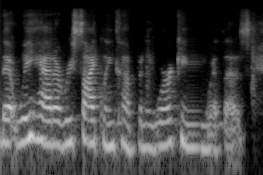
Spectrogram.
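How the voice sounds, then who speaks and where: A woman with a Tennessee accent at a fairly quick pace, on a very clean recording with a silent background. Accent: Southern US (Tennessee). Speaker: pastor. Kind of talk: community meeting talk.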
